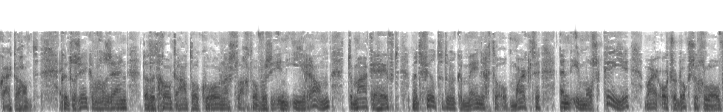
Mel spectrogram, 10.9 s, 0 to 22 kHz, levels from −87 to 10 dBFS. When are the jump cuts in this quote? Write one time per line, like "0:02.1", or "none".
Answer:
0:00.9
